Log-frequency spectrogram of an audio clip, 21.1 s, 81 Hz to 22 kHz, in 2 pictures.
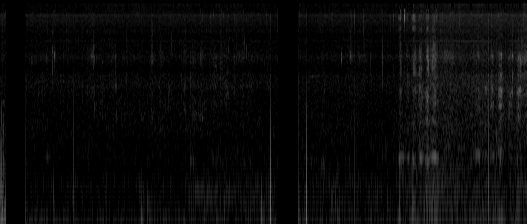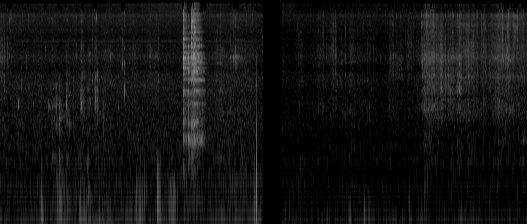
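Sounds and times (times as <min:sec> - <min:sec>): crinkling rustle: 0:16.2 - 0:21.0.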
